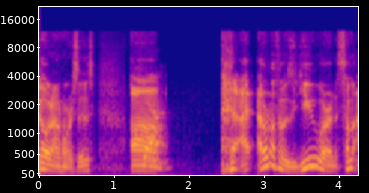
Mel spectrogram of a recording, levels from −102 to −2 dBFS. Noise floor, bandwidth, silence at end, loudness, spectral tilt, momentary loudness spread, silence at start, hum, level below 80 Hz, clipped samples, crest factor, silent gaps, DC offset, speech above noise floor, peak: -78 dBFS; 12.5 kHz; 0 s; -26 LUFS; -5 dB/octave; 9 LU; 0 s; none; -72 dBFS; under 0.1%; 18 dB; none; under 0.1%; 52 dB; -10 dBFS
